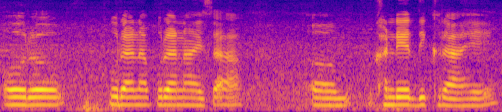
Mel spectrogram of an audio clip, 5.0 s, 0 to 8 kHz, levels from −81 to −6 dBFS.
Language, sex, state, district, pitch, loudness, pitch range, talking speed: Hindi, female, Maharashtra, Mumbai Suburban, 200 Hz, -16 LUFS, 195-205 Hz, 110 wpm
